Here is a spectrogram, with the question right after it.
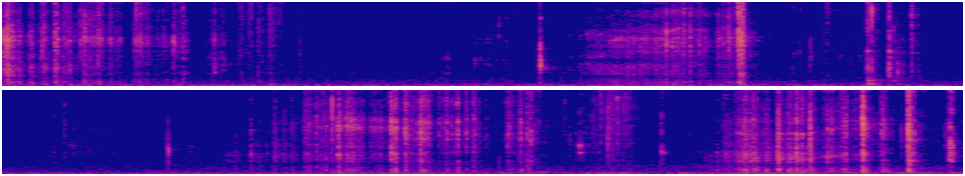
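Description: A utility knife blade scrapes the surface of a dry, solid mint-green bar of soap held in the hand. It makes quiet, bright, crisp scratching and crackling strokes with short sharp clicks, swelling into denser bursts of scraping toward the end.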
